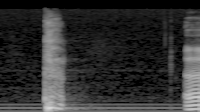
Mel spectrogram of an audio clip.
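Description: A man clears his throat once into a microphone, a short sharp burst about half a second in. Near the end comes a drawn-out hesitant "uhh", with a faint steady hum from the sound system underneath.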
